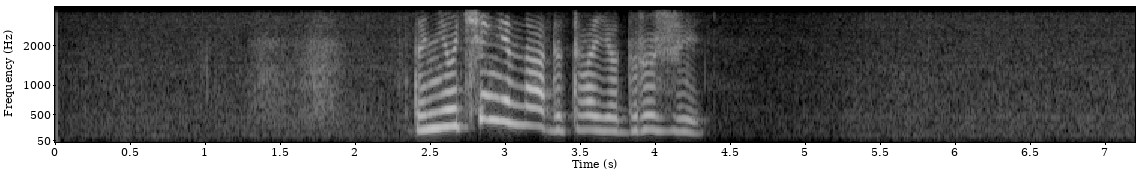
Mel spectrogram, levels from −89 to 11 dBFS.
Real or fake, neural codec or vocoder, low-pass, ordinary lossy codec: fake; codec, 44.1 kHz, 7.8 kbps, Pupu-Codec; 3.6 kHz; AAC, 32 kbps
